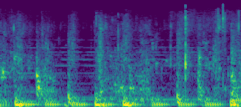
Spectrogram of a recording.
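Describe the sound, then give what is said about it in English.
Thick, fruity-smelling syrup glugs as it is poured into a primary fermenter bucket, a steady run of deep gulping pulses about every half second, with no voices. “So now almost everything has been poured into the bag. Now I'm going to rinse it. Poured into the primary fermenter bucket.”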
